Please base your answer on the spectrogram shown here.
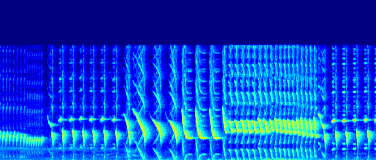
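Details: Song of a male canary in rolling, shooting style, suitable for training young birds: a high buzzy trill, sweeping downward notes repeated about four per second, then a long rapid rattling roll.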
